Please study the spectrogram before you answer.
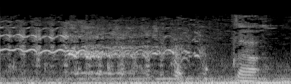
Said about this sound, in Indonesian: dan suara kereta kuda tadi terasa makin dekat. Dan ternyata benar, dalam hitungan menit aku bisa melihat kereta kuda melintas di depanku.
